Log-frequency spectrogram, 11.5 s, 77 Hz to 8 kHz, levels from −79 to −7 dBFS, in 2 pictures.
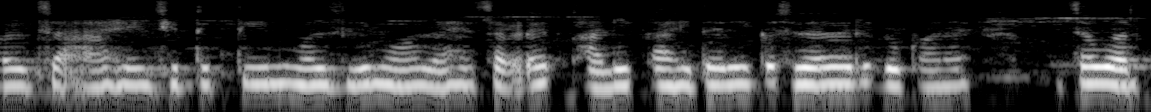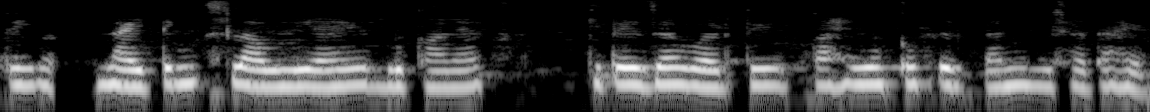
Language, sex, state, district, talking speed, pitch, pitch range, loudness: Marathi, female, Maharashtra, Nagpur, 135 wpm, 235 Hz, 225-245 Hz, -22 LUFS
